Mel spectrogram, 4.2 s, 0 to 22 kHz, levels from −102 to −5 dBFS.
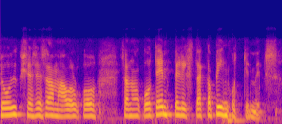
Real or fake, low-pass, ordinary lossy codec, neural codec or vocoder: fake; 7.2 kHz; Opus, 24 kbps; codec, 16 kHz, 16 kbps, FunCodec, trained on LibriTTS, 50 frames a second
